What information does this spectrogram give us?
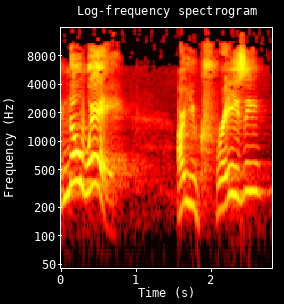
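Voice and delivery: high, loud disbelieving outburst; mock outraged no way; incredulous refusal. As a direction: recoil at the idea like it's absurd. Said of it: "I'm like".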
